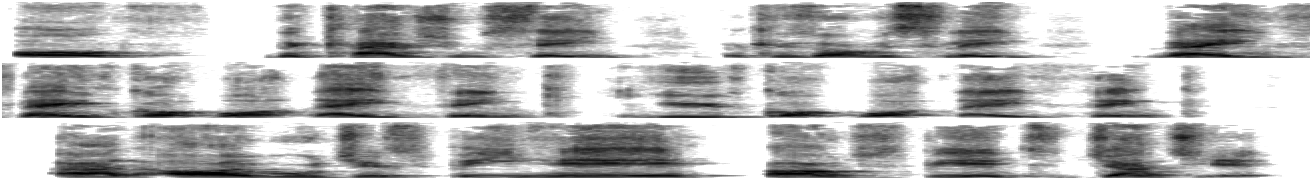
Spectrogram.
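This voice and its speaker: A man hosting a casual football podcast, speaking in a measured, neutral way. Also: mid-range voice, fairly even intonation, dark tone. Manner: brief interjections, measured and neutral. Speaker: podcast host. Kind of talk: casual chat. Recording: dull lo-fi sound.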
